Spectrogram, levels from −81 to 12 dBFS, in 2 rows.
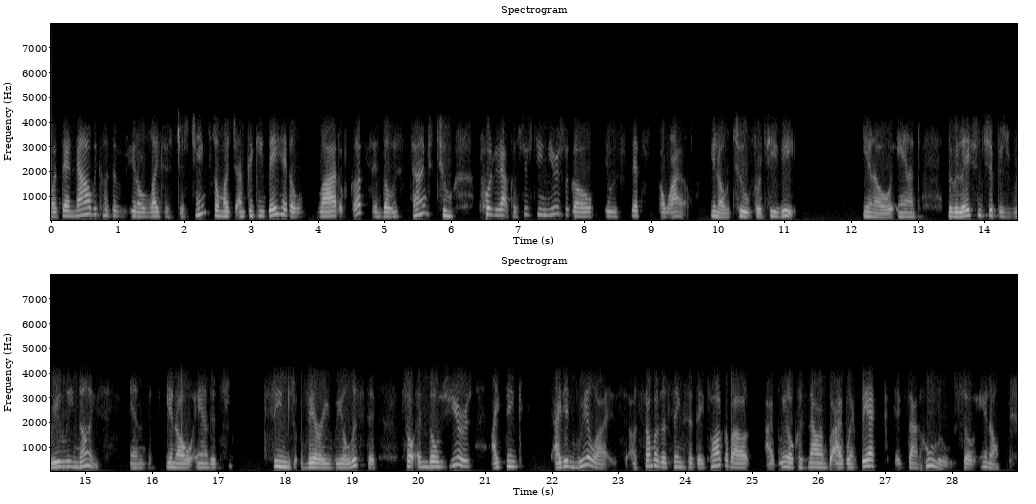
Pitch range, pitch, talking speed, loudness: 170-225 Hz, 190 Hz, 190 wpm, -27 LUFS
